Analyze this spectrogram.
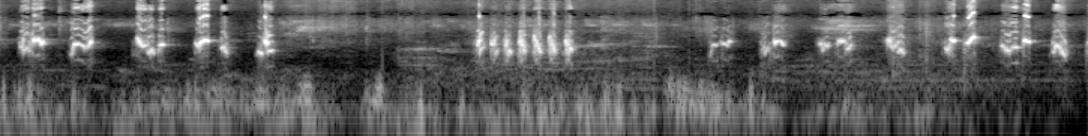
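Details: Lure call of the sooty-headed bulbul, meant to attract wild birds of its kind. Short chattering bursts and scattered sharp notes come over steady low rumbling background noise, with one dense burst near the middle.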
